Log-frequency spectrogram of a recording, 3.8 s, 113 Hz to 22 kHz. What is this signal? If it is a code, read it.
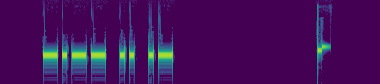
Morse code, heard as a keyed tone, about 25 wpm, 700 Hz. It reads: YIA
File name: Three Letter-Number Combinations - 25wpm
